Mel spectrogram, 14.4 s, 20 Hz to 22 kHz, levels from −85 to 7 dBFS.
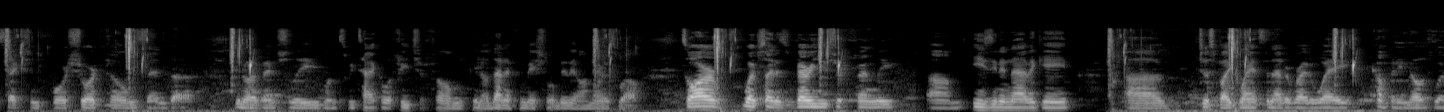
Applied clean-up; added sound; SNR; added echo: classical method log-MMSE.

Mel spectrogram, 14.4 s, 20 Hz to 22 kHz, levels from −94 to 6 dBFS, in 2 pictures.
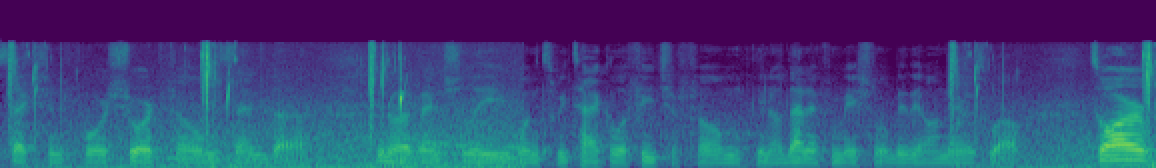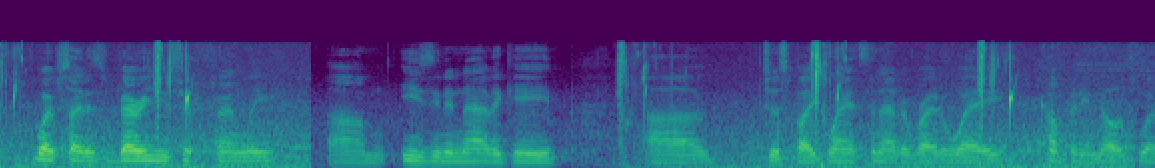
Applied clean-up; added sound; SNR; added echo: none; Raindrop; 6 dB; none.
